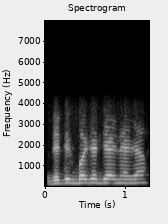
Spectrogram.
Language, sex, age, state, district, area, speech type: Marathi, male, 18-30, Maharashtra, Nagpur, rural, conversation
